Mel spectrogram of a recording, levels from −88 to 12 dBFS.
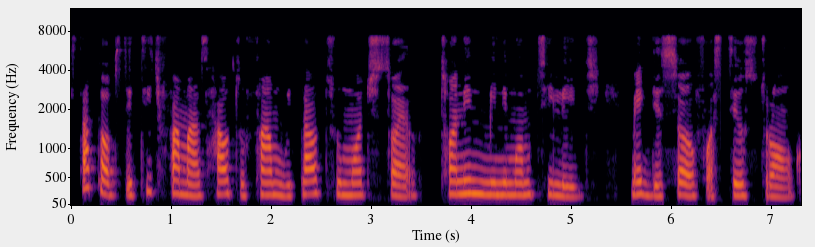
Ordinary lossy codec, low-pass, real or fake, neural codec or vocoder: none; 7.2 kHz; real; none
